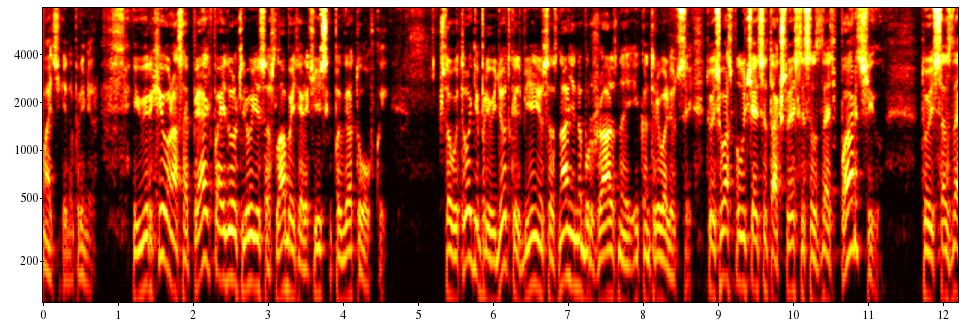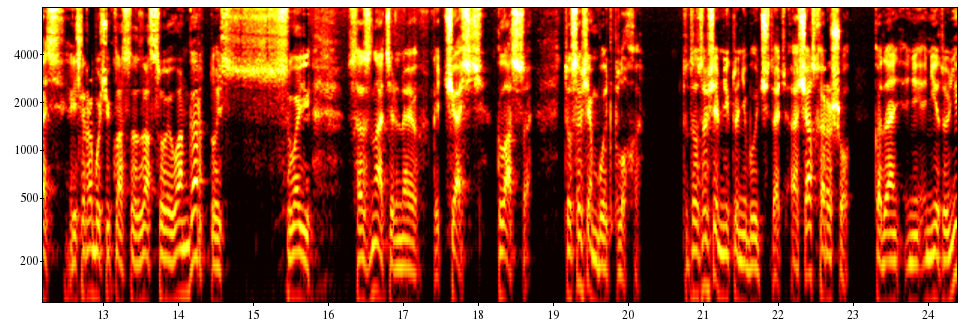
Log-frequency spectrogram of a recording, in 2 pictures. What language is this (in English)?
Russian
